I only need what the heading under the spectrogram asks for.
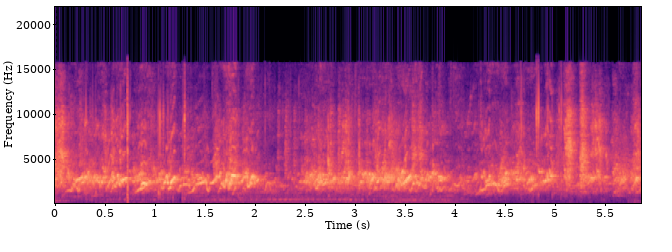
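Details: Budgies eating vegetables produce unbroken high chattering: scratchy warbles, squeaks and quick chirps overlapping without pause, with one sharp click early on.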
